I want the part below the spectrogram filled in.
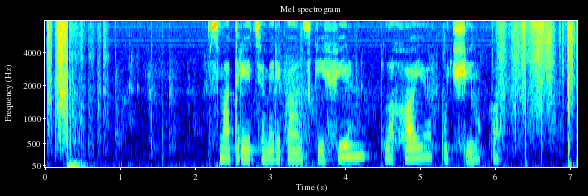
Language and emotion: Russian, neutral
